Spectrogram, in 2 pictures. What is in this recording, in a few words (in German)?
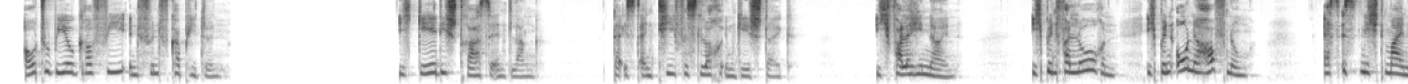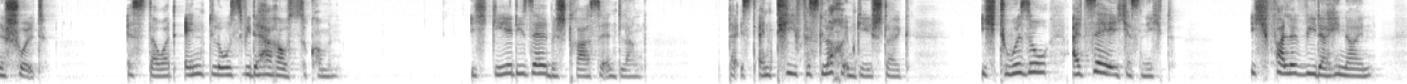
Erzaehlung; sprecher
